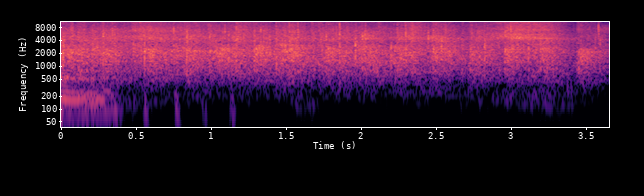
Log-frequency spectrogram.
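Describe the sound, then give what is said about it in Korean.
Steady studio audience applause on a Korean talk show welcoming a golf school principal as guest: a dense, continuous patter of many hands clapping at a fairly loud level for a few seconds, with no voices over it. “박수!”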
